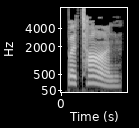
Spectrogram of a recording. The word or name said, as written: bataan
